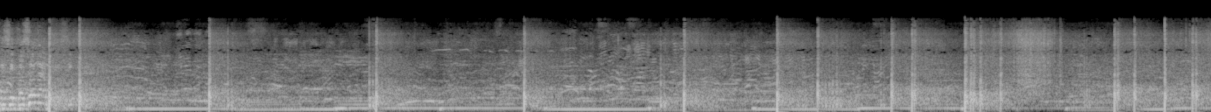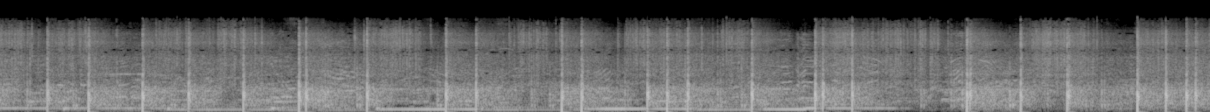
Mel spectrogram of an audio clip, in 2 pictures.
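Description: Aerial fireworks going off in quick succession, a long run of sharp bangs and crackles, over music with a deep, steady bass line.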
